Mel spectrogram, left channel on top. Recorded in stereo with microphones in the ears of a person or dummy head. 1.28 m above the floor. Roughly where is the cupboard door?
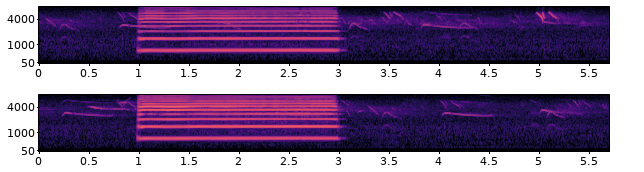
No cupboard door in this recording.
